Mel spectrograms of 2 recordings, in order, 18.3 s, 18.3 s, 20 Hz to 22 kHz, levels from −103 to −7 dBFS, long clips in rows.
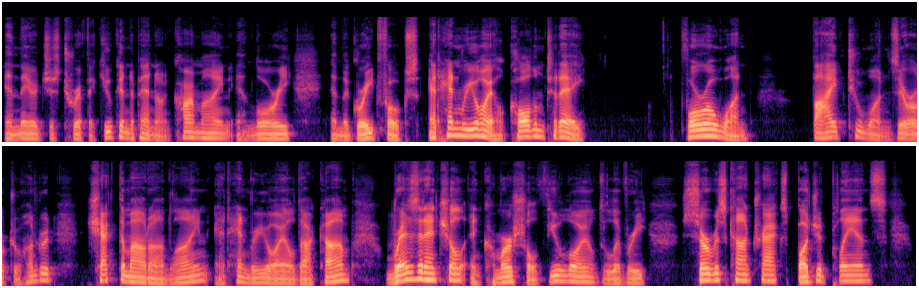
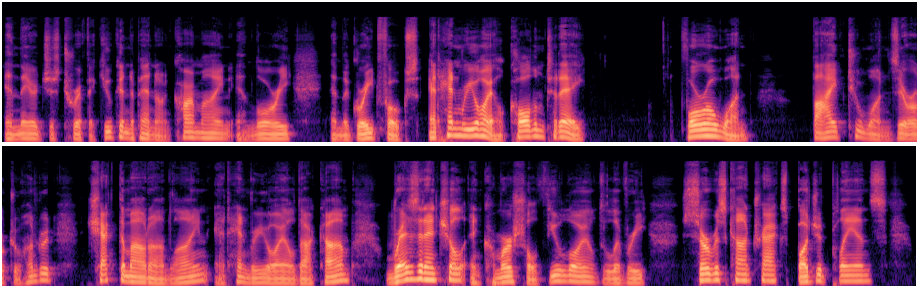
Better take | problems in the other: neither | none

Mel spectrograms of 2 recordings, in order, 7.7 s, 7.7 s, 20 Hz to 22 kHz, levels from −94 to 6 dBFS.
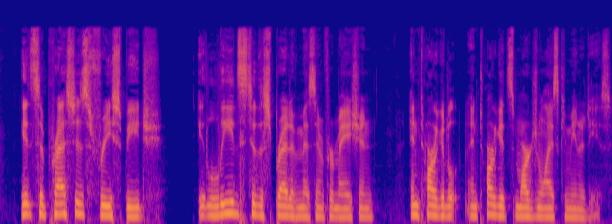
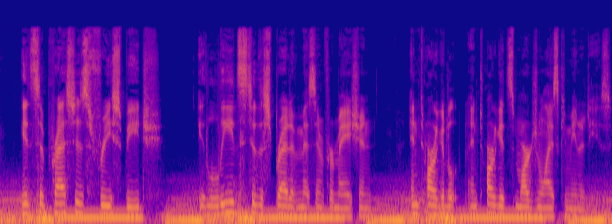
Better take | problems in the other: first | low rumble; noticeable; throughout; 10 dB below the speech

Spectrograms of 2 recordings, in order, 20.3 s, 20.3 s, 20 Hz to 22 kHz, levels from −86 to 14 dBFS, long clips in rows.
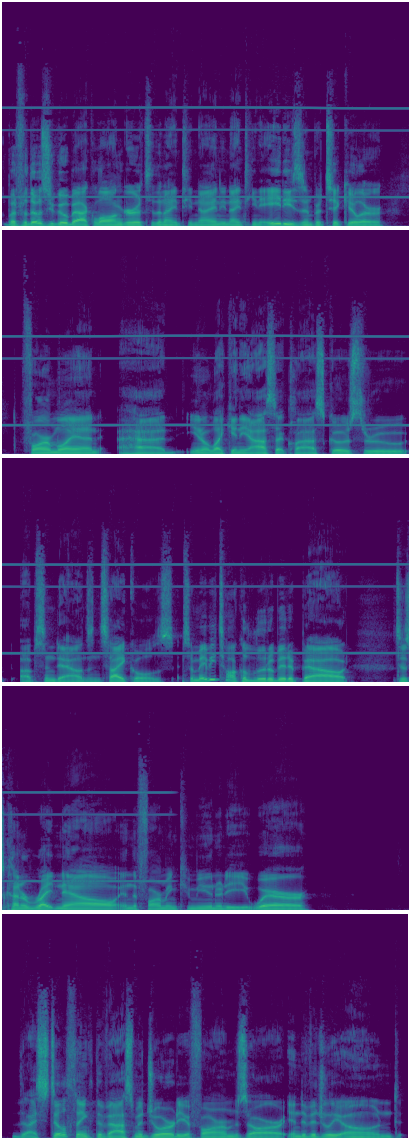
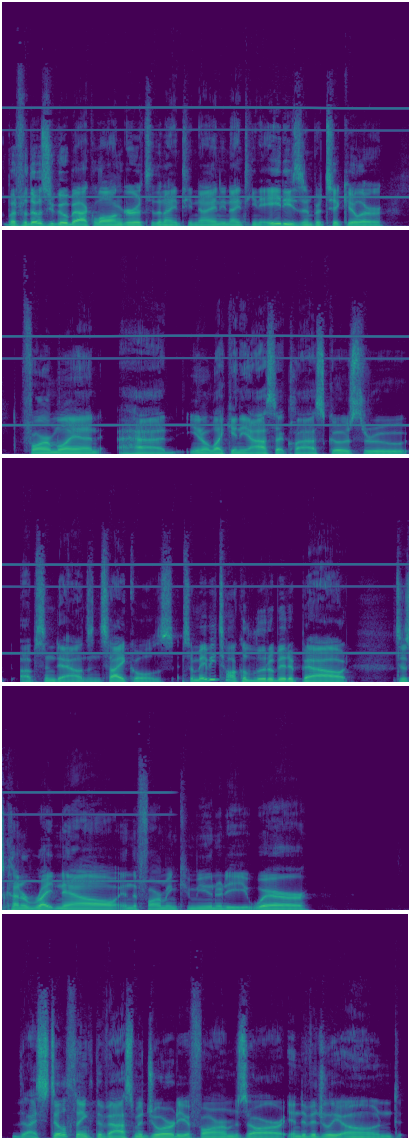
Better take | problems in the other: neither | high-pitched whine; noticeable; until 14 s; 3 kHz, 20 dB below the speech; the same in both

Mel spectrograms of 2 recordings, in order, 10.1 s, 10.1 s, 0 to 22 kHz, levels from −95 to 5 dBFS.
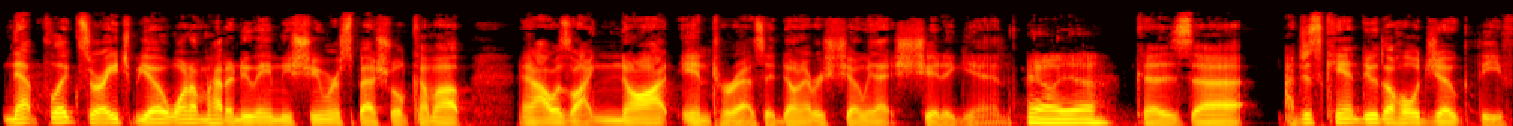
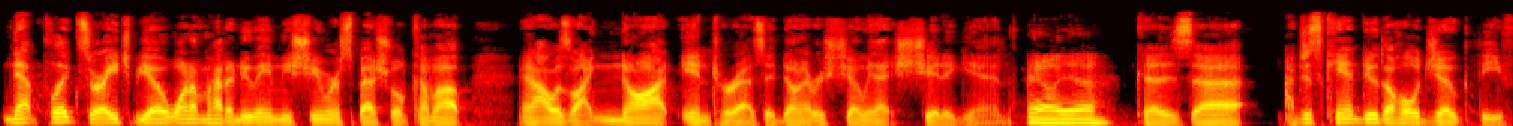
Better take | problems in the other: first | garbled, watery; slightly; nothing above 14 kHz

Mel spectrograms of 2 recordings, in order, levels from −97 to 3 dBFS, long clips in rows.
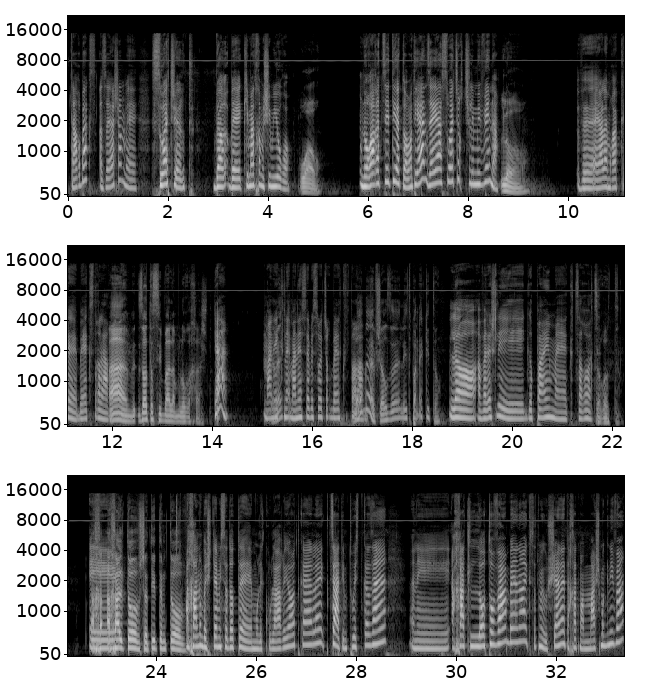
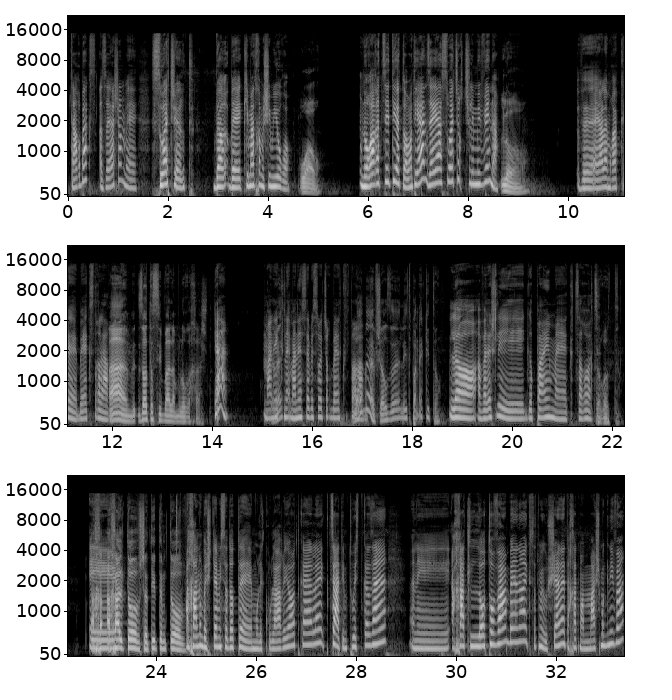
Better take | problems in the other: second | high-pitched whine; faint; throughout; 8 kHz, 30 dB below the speech

